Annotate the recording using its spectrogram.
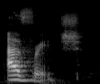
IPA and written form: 'æv ridʒ (Average)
